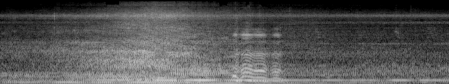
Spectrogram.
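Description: A motorcycle fitted with an open pipe exhaust revs loudly nearby, a rising and swelling engine roar that peaks midway then eases off, with voices talking briefly underneath.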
